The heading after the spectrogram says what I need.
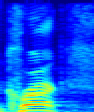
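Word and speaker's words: craic: What's What's the crack? No, it's an Irish thing. What's the crack? Crack spelled like this in Irish.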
